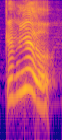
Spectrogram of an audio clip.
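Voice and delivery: high, loud exclamation of mock dread; playful alarm. Real, not acted. Preacher to congregation who forgot the first phrase, playful alarm. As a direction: cry out in exaggerated alarm. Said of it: "Qué miedo me han dado".

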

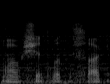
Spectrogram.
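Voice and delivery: ordinary talk, nothing marked

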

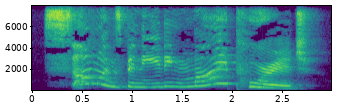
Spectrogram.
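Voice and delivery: high, loud, slow wail; wailing Mama Bear. A narrator's reading. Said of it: "wailed Mama Bear".

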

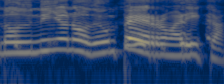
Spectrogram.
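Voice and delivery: exasperated loud correction; loud laughing correction. Real, not acted. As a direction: insist loudly it was a dog.

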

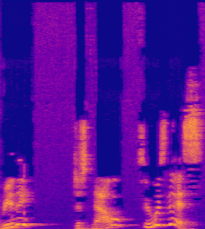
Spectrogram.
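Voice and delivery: high-pitched mock disbelief; hammed-up, very high astonishment; acted incredulity. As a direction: question it high, climbing to a squeak. Acts out incredulous reaction to message.

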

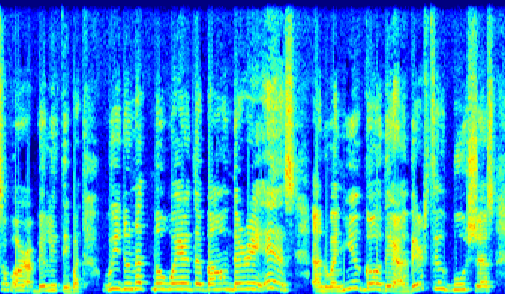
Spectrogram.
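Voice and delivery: high, insistent, indignant retelling; angry comeback. Retold or imitated. Client explaining to the surveyor about the boundary, angry comeback. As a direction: argue the point firmly, re-enacting an angry reply. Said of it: "Eh, nagagalit din ako".

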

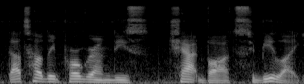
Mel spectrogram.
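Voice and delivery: usual speaking voice

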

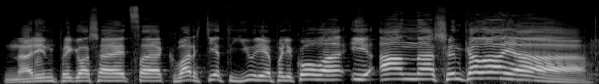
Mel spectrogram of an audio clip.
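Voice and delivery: boxing ring announcer. Acted. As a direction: announce it like a title fight. Boxing-style team introduction.

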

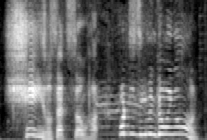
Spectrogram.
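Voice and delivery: exasperated disbelief. Real, not acted. Player losing patience with his horse, high exasperated disbelief. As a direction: let it fly up in disbelief.

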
